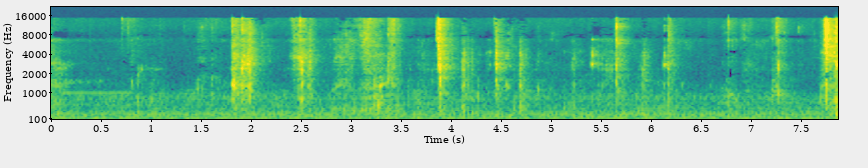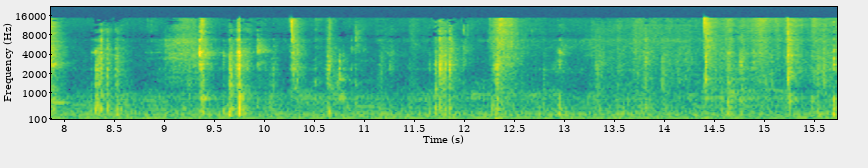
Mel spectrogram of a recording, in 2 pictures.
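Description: A person biting into and chewing crisp slices of raw green mango, with irregular crunches all through.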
